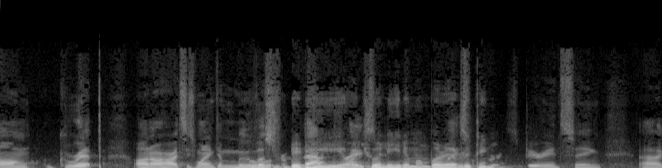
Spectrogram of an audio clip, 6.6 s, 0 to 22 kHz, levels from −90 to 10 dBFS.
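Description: Between 2.8 and 5.3 s the speech keeps getting pushed down in short bursts, at 2.8–3.06 s, 3.42–3.67 s, 4.09–4.5 s and 4.72–5.29 s. The level sags by roughly 15, 10, 20 and then 25 dB. That's likely speech suppressed in double talk: the echo canceller couldn't tell this talker apart from the far end's echo and clamped down on both together.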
